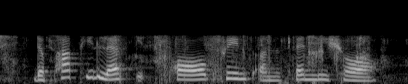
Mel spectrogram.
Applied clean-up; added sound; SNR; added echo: none; Chewing, mastication; 16 dB; none.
